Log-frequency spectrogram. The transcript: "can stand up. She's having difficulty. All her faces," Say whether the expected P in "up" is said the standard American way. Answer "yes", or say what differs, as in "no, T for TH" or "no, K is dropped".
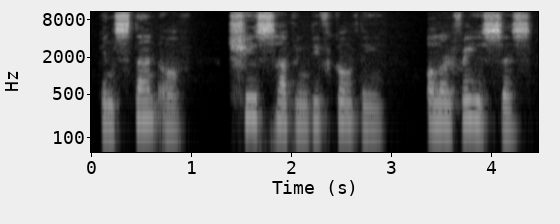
no, F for P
